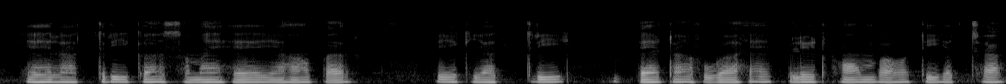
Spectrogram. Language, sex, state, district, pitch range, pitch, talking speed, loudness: Hindi, male, Uttar Pradesh, Hamirpur, 105-115 Hz, 110 Hz, 105 wpm, -30 LUFS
